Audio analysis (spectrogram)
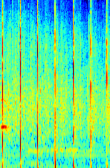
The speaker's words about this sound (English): You can stand up. I think you should stand up for the man and give him some applause as he's coming today, man.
